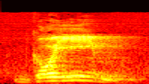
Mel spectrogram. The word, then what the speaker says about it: Goyim: When you're trying to pronounce a word that is from the Hebrew, you emphasize the last syllable. Goyim.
